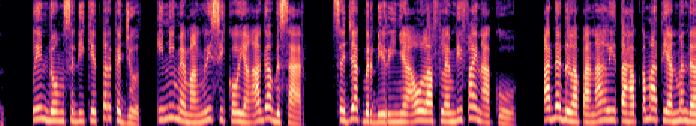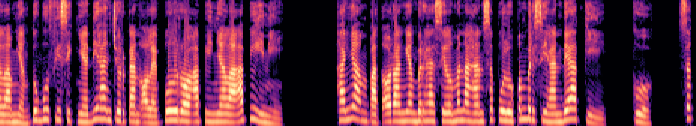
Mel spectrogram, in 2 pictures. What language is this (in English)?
Indonesian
